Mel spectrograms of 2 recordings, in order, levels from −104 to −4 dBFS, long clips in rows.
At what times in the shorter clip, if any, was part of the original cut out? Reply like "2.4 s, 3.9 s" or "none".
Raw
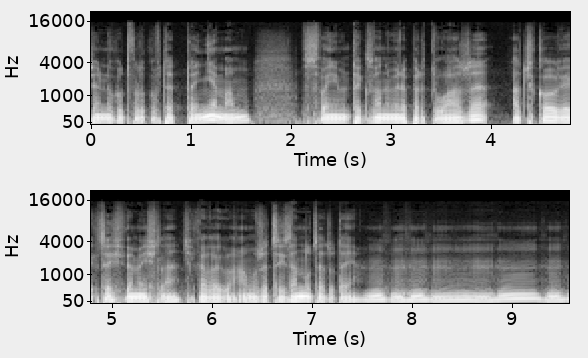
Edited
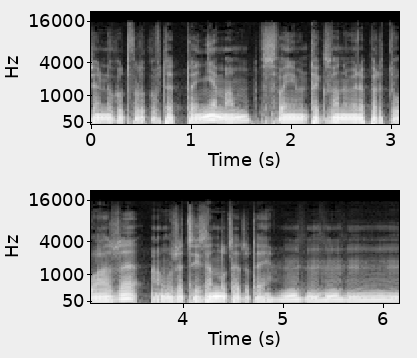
1.7 s, 3.7 s

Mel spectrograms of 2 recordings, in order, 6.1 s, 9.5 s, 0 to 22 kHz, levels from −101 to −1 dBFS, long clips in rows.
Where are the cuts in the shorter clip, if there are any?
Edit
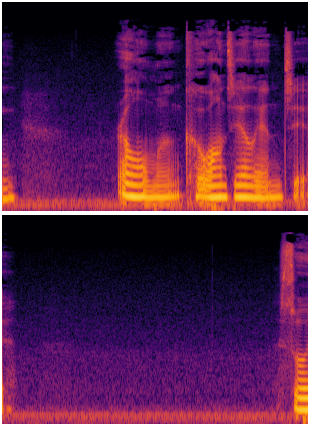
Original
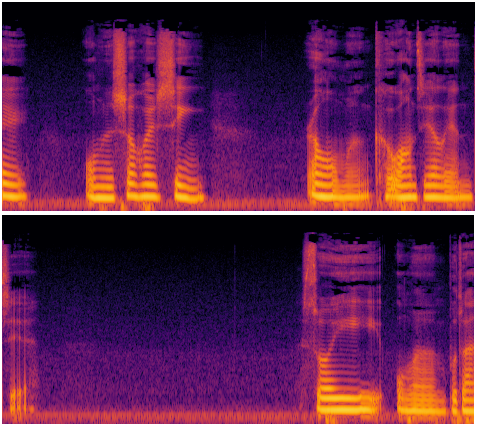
none

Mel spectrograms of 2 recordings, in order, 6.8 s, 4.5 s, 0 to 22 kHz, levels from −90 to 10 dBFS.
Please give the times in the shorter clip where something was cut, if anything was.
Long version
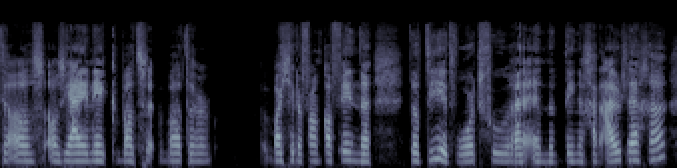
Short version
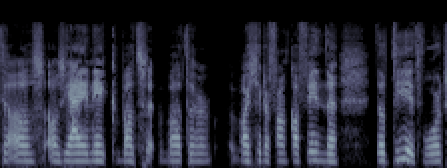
2.2 s

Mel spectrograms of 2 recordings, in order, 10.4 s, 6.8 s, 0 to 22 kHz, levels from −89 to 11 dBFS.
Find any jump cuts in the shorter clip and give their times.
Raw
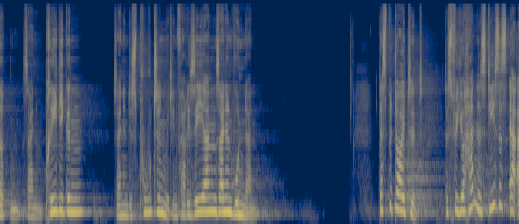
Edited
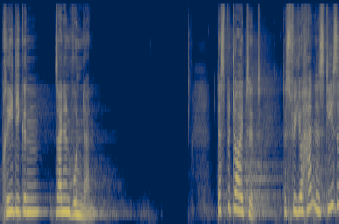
1.1 s

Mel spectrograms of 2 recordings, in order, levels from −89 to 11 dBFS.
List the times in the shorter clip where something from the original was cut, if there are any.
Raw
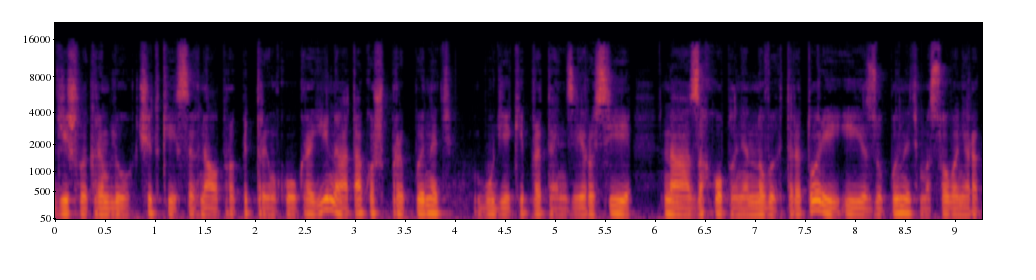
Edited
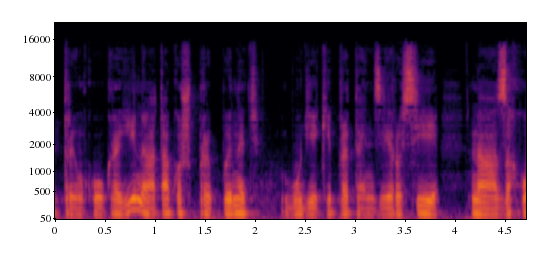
none

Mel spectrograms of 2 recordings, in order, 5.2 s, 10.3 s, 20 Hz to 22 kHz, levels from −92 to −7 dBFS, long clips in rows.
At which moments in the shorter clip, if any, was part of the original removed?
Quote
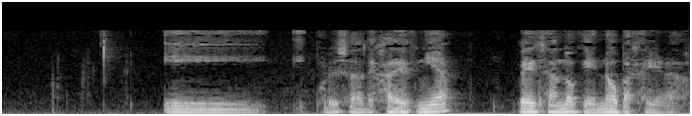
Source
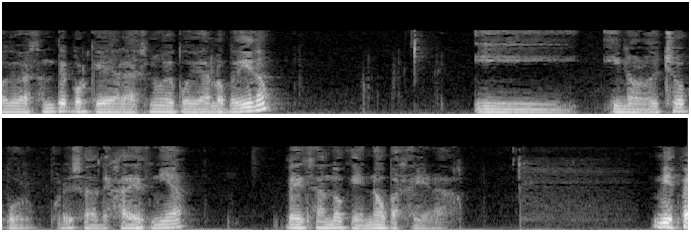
2.3 s, 3.8 s

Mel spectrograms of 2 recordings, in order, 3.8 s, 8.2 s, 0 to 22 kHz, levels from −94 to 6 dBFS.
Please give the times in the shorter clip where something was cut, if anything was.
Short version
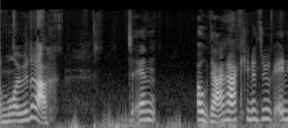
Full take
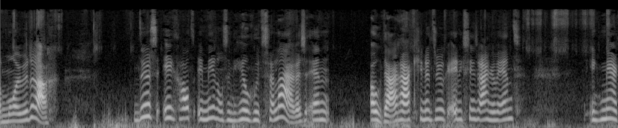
1.7 s

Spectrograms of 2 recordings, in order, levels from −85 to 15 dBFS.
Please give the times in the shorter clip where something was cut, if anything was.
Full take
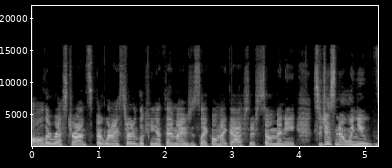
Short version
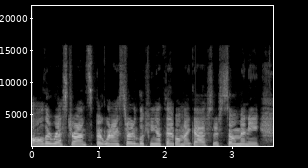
2.1 s

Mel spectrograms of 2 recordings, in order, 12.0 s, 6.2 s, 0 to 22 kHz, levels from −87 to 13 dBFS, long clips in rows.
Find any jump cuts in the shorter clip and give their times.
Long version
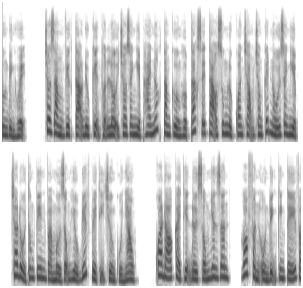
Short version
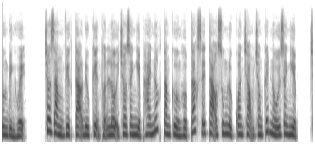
none

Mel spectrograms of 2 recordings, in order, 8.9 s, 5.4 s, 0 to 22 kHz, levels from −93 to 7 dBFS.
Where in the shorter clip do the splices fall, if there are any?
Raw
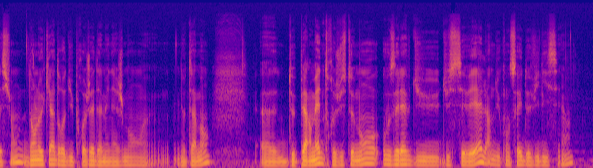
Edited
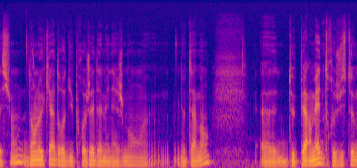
none

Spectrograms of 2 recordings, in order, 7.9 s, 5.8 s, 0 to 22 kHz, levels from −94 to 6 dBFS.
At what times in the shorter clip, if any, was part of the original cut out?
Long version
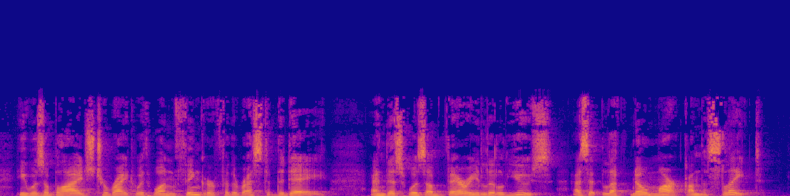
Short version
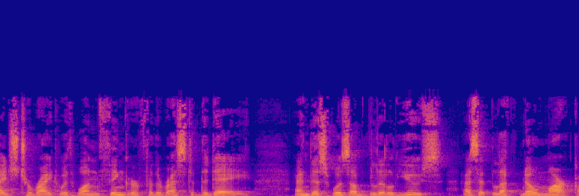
3.7 s

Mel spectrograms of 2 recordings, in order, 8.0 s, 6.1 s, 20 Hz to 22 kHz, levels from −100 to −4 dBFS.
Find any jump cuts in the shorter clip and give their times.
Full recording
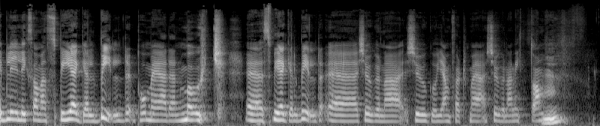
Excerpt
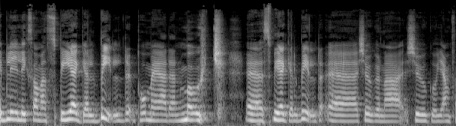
none

